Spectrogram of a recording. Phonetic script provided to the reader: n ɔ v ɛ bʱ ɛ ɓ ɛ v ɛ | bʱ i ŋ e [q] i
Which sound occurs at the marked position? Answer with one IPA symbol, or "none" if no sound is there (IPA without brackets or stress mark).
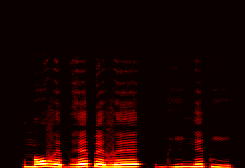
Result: p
